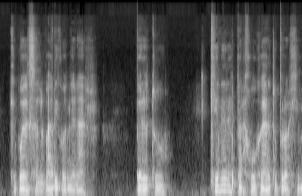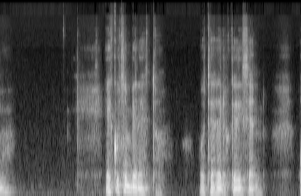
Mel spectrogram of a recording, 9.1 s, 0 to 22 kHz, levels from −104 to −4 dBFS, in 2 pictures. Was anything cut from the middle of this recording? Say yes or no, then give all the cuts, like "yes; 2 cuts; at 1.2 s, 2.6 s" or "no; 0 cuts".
no; 0 cuts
